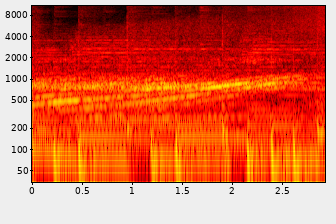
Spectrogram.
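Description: A Bauer 6-inch benchtop grinder spins a wire wheel with a steady high whine, while repeated low thumps and bursts mark a workpiece being pressed against it, the motor holding speed throughout.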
